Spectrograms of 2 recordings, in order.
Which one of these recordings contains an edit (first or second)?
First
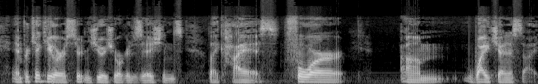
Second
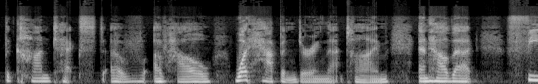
first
